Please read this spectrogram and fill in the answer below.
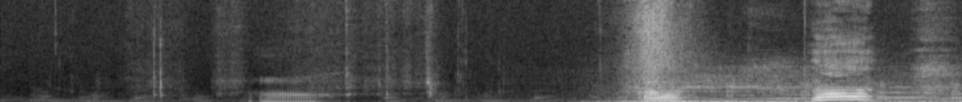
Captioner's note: gasps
